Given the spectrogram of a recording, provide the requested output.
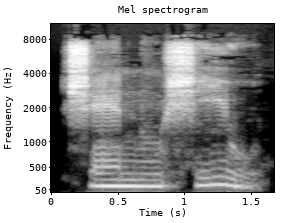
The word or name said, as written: cenusiu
